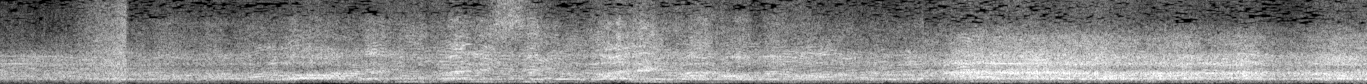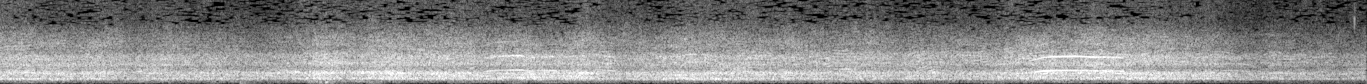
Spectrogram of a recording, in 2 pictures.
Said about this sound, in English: Islamic Revolution leader Ayatollah Ali Khamenei has arrived in the holy city of Qom amid warm welcome of local residents and pilgrims.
